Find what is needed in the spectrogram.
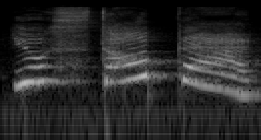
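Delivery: put-on high, loud, slow cross girl; high indignant girl voice; protesting girl. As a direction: tell them off like a prim little girl. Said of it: "said Susan".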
